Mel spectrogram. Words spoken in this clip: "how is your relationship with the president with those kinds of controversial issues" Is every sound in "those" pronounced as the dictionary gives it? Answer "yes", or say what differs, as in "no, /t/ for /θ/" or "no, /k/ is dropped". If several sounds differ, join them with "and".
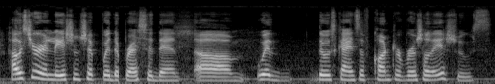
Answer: no, /s/ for /z/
